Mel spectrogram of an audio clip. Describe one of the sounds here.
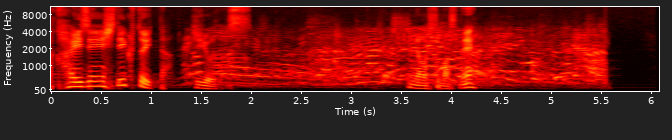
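Young girls sing together nearby.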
